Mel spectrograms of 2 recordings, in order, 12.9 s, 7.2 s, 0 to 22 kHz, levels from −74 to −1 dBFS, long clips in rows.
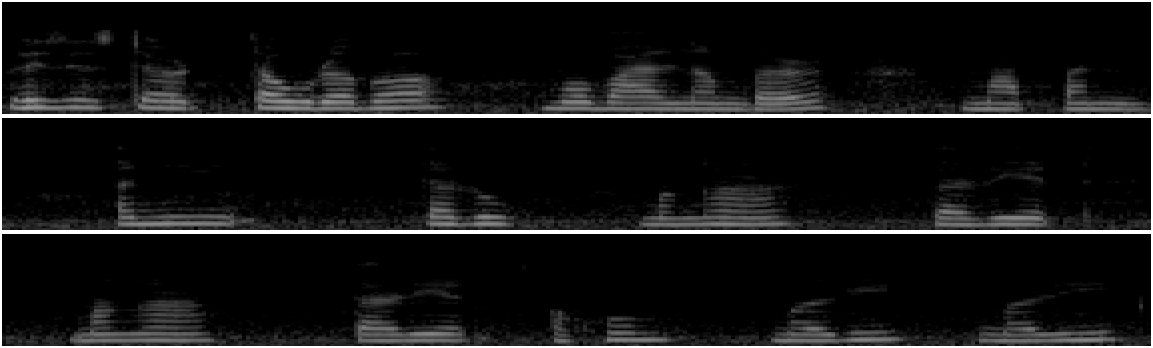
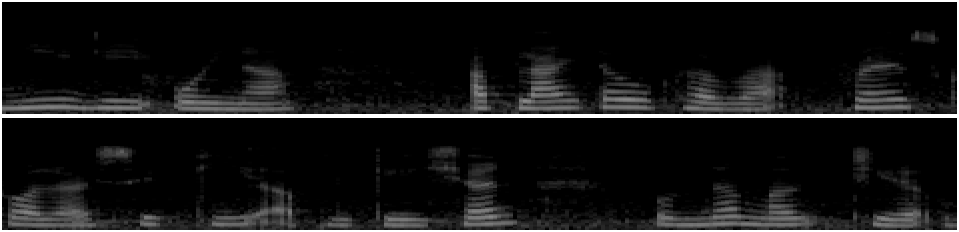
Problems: none marked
